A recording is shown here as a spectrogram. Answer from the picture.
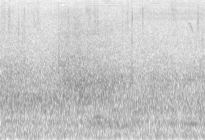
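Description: Outdoor noise: wind rumbling on the microphone, with faint voices in the background.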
